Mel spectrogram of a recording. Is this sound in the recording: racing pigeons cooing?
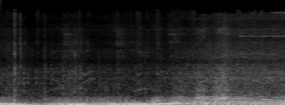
no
